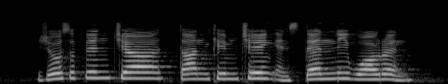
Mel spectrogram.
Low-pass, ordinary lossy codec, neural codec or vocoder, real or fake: 7.2 kHz; AAC, 48 kbps; none; real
